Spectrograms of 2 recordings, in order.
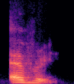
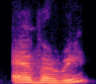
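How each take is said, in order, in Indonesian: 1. Vokal tengahnya dihilangkan, jadi dua suku kata. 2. Vokal tengahnya diucapkan, jadi tiga suku kata. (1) "E-nya hilang yang di tengah-tengah"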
